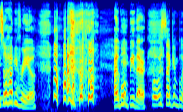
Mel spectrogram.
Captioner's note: both laughing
